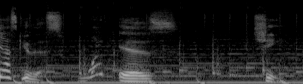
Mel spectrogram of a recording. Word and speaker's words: Qi: So let me ask you this: what is Qi? You hear everybody talk about Qi, spelled with I, oddly enough. Yes. I always thought it was CHI for the longest time, but you hear about Qi.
